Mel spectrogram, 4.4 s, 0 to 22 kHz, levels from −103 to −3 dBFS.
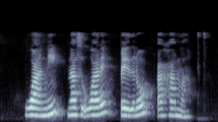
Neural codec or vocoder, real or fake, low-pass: codec, 16 kHz, 4 kbps, X-Codec, WavLM features, trained on Multilingual LibriSpeech; fake; 7.2 kHz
